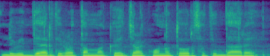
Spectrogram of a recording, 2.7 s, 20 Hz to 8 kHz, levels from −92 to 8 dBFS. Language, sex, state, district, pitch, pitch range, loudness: Kannada, male, Karnataka, Koppal, 130 Hz, 120-135 Hz, -14 LUFS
